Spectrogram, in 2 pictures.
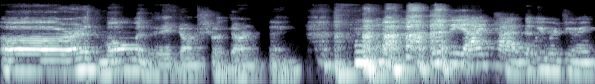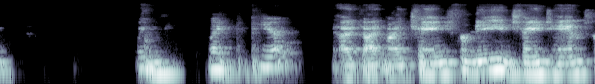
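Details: Man with Wernicke's (fluent) aphasia; motor production of language intact but word comprehension impaired, talking a lot with speech that makes less sense the more one listens.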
